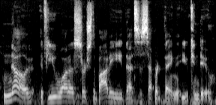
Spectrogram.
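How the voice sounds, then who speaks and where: A man's voice: mid-range voice, moderate pace, creaky, a little hiss or hum, rough recording. A man narrating a tabletop roleplaying game as game master, setting scenes in a casual, conversational way.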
